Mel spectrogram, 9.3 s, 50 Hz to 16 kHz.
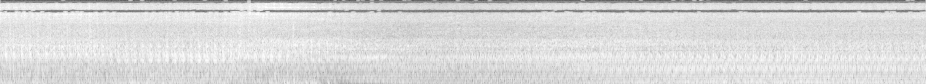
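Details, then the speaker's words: Air-cooled 109.5HP Lister diesel farm backup generator (thought to be about 100kVA), monthly check start: cranks over then settles into a loud even thrum with steady fan roar; normal healthy running. "all right so walked away from it now because it is so loud can't hear myself think"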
